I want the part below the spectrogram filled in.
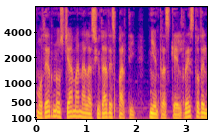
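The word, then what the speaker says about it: Σπάρτη: Es interesante que en el griego moderno tanto el nombre de la ciudad como el del fundador mítico se pronuncian casi igual, Esparti.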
